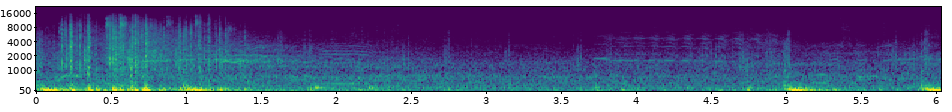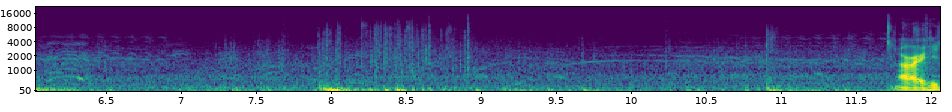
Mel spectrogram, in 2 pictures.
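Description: Musket volleys crackle in bursts.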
